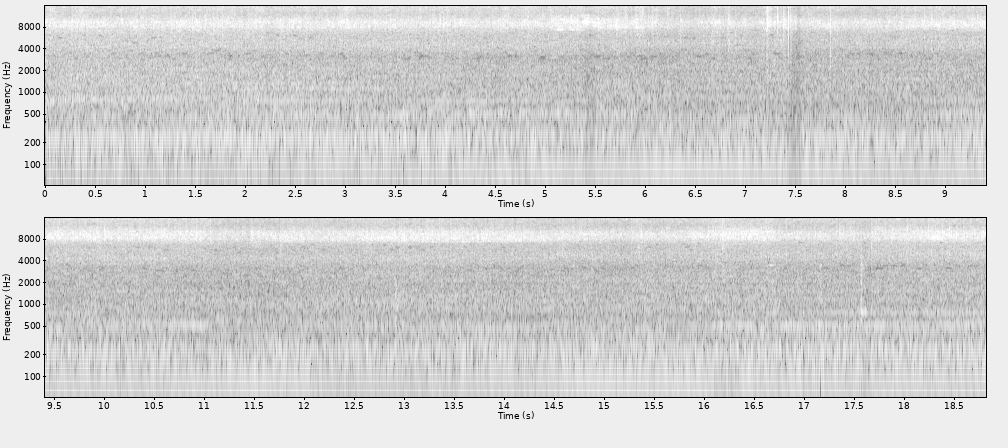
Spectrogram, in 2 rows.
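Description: Hitachi 110 hydraulic excavator's diesel engine running steadily while it is being operated, a constant low drone.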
